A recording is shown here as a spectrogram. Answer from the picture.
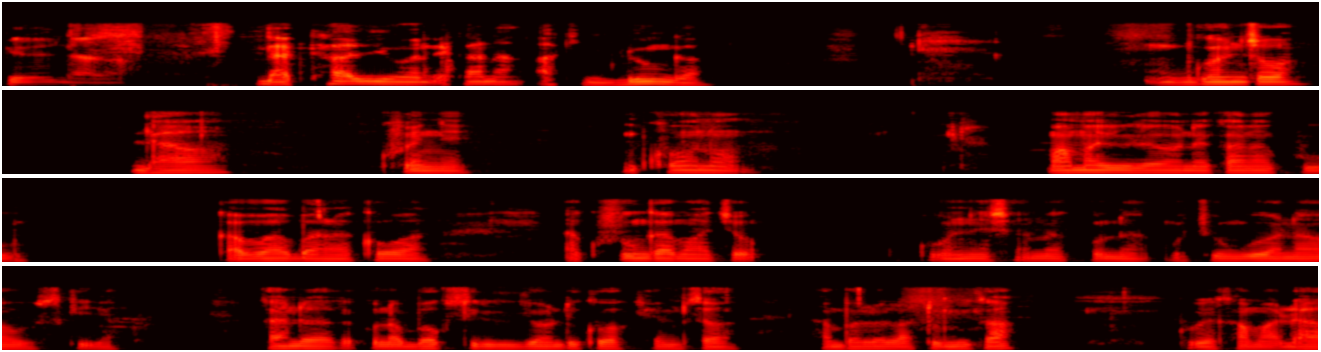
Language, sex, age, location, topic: Swahili, male, 18-24, Mombasa, health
